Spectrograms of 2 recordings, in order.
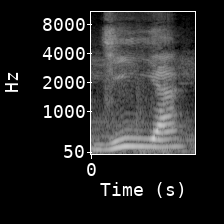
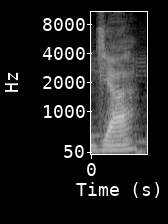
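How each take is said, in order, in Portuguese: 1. As vogais estão separadas em duas sílabas. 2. As vogais estão juntas em uma só sílaba.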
